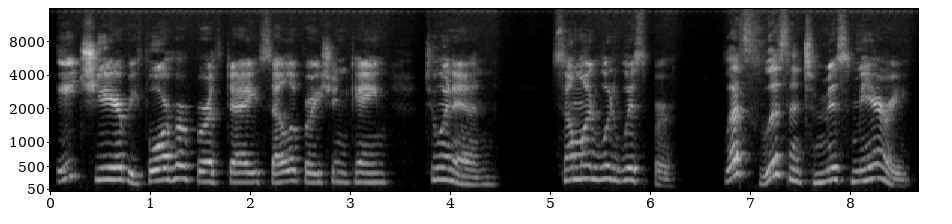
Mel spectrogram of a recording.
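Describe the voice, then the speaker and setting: A woman reading a children's picture book aloud in a deliberate, expressive storytelling manner, with drawn-out emphasis and pauses. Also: mid-range voice. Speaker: volunteer picture book reader.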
